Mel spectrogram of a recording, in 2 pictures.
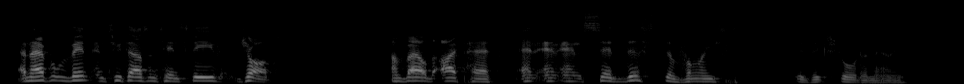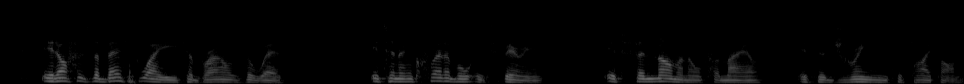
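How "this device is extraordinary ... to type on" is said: put-on British accent, ad voiceover style. Quoting a speech unveiling the iPad at an Apple event: put-on British accent. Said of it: "they do that in a British accent".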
